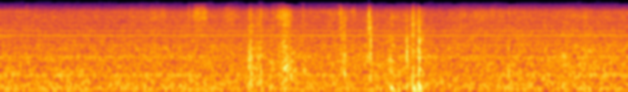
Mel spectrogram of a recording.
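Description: Plastic binder pages crinkle and flap as they are turned.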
